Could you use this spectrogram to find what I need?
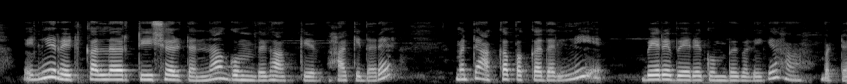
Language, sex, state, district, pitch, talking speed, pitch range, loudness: Kannada, female, Karnataka, Shimoga, 210 Hz, 120 wpm, 190-230 Hz, -17 LUFS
